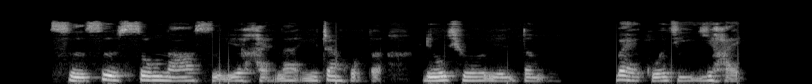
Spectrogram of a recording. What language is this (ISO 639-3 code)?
zho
